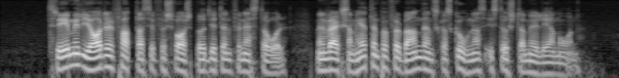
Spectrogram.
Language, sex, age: Swedish, male, 39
